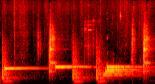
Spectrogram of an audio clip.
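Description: Music: a slow line of single notes, each starting with a sharp attack and ringing on for a moment, about four notes in two seconds.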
